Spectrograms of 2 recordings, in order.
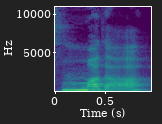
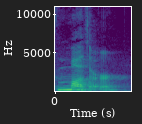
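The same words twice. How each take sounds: First: BBC period drama R-less Mother; non-rhotic mother. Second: "mother" with a hard R at the end; American R on mother; rhotic mother. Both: Shown as a demonstration. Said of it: "Mother instead of mother".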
